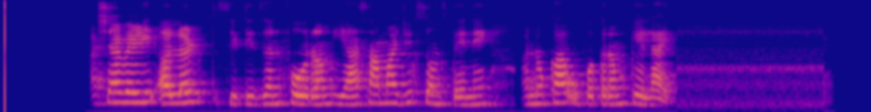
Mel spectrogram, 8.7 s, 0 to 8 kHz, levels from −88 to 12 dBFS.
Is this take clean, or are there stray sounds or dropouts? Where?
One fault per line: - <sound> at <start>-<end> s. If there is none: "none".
none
